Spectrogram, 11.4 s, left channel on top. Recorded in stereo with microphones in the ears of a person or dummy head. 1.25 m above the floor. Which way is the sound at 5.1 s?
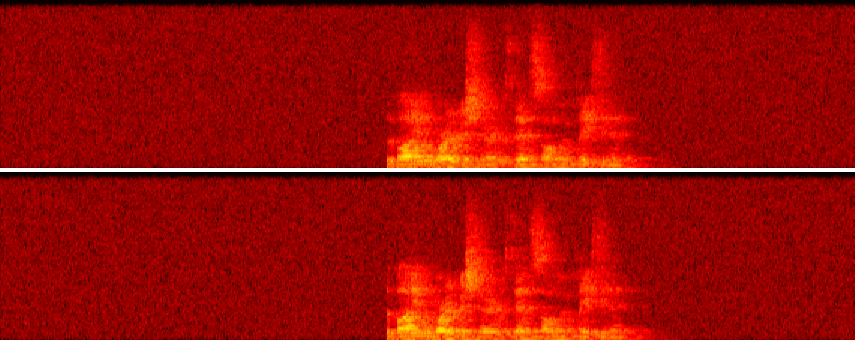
50° right (ahead or behind).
